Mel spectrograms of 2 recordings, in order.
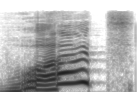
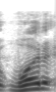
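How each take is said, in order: First: Rising, louder What as if to a moron; condescending what. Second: Said in the usual way. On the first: Retold or imitated. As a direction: say What like she's an idiot. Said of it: "Like she was a fucking moron". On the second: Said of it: "You could have just said".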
